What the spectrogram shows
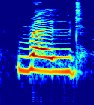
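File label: "road", British English; PictureDictionary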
